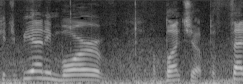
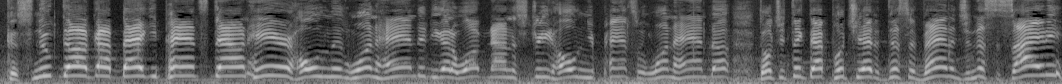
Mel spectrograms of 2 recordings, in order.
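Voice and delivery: much higher, heated lecture; worked-up rant; 7 semitones higher than usual. Acted. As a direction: get carried away scolding the kids. Worked-up rant about hats.

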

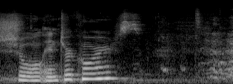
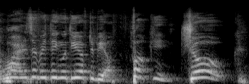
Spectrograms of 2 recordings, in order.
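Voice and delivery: frustrated guy; 6 semitones higher, faster than usual. Retold or imitated. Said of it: "He was like".

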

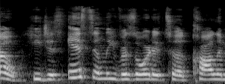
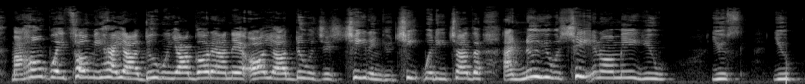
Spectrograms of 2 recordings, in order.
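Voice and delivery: mock accusing; 4 semitones higher than usual. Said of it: "he just keeps saying".

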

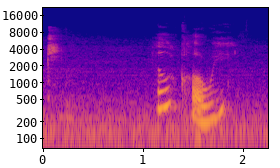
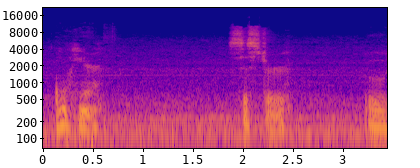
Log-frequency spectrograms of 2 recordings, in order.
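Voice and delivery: ordinary talk

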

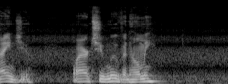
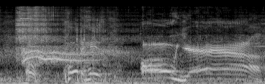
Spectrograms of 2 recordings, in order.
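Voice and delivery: high, slow-stretched cheer; triumphant shout; 9 semitones higher, much slower than usual. Real, not acted. Gamer winning a bloody fight, triumphant shout. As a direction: whoop it up as the hit lands.

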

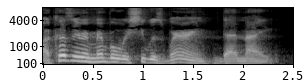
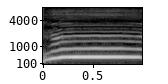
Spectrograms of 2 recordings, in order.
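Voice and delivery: long, loud, very high bawl; imitated little kid's sustained wail; hammed-up childish bawling; mock crying wail; 9 dB louder than usual. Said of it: "and I was crying".

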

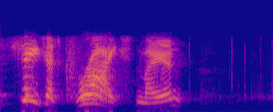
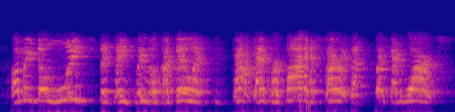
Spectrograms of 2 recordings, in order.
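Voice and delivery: ordinary delivery

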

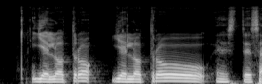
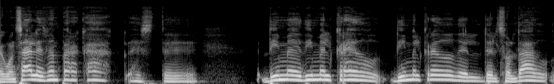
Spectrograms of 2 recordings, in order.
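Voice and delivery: bossy sergeant; 6 semitones higher, slower than usual. Retold or imitated. Sergeant orders him at lunch.

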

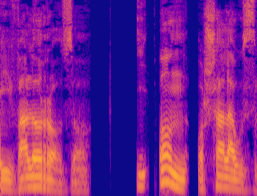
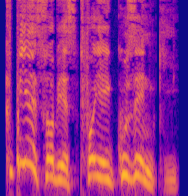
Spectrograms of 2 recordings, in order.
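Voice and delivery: roaring; 12 semitones higher than usual. A narrator's reading. Bulbo roaring at rival prince, mock furious. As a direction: bellow your claim like a jealous fool.

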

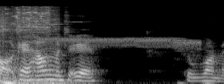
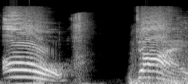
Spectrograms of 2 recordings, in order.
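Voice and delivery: loud, higher outburst at the game; startled battle cry; combat shout; 5 semitones higher, 11 dB louder than usual. Real, not acted. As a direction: yell it in the heat of a fight. Panicked shout amid gameplay combat.

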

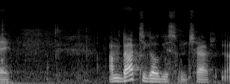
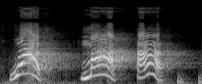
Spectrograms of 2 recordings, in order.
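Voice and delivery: high, loud frightened cry; startled scream; scared yelp; 6 dB louder, much slower than usual. Real, not acted. Jump scare reaction.

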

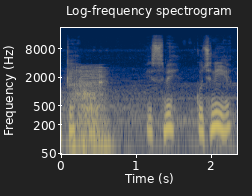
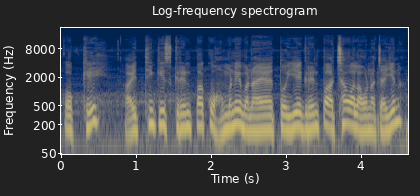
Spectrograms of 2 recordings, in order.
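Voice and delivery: ordinary talk

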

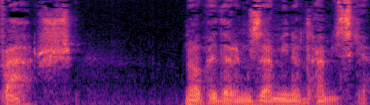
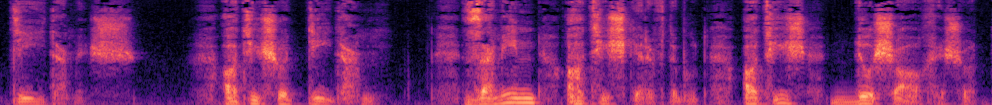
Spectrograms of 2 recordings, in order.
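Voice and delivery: plain reading voice

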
